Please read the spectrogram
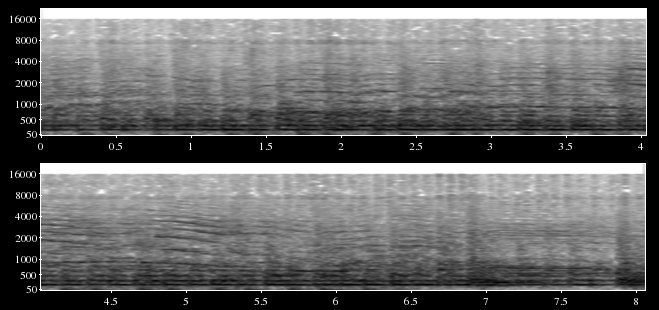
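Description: Candomblé ritual music played without pause: atabaque hand drums and a metal bell keep a steady beat, with a held tone underneath.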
